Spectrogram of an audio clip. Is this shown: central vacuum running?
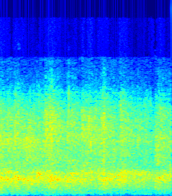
no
